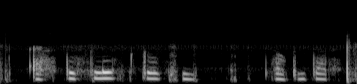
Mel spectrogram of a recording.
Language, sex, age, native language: Icelandic, female, 10, Icelandic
